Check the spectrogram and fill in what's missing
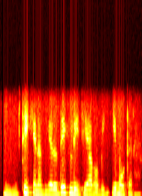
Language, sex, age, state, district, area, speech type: Hindi, female, 18-30, Madhya Pradesh, Betul, rural, conversation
